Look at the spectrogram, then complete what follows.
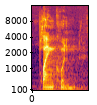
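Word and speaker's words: palanquin: Carriage must be otherwise there was Peloquin pronounced plainquin going from this house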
